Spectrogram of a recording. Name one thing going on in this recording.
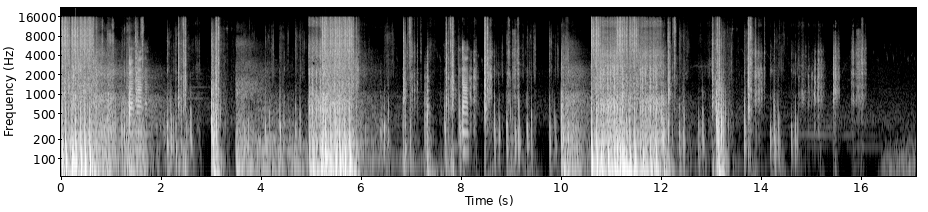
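A rifle fires in rapid bursts of sharp shots.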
